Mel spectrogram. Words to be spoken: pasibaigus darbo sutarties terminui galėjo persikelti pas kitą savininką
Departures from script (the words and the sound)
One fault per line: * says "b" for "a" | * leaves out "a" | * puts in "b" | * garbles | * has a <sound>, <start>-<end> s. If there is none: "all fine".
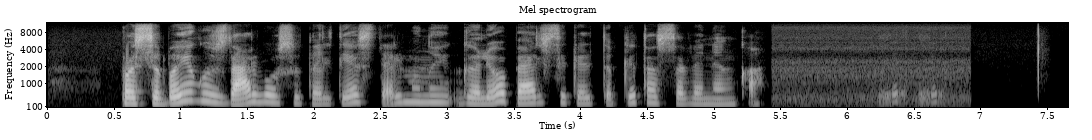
* leaves out "pas"
* has a laugh, 6.2-6.8 s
